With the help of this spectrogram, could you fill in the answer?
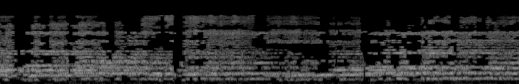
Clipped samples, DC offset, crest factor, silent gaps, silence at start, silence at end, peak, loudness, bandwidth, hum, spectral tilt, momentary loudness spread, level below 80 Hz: under 0.1%; under 0.1%; 14 dB; none; 0 s; 0 s; -18 dBFS; -31 LUFS; 11 kHz; none; 0 dB/octave; 6 LU; -76 dBFS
